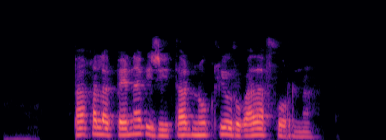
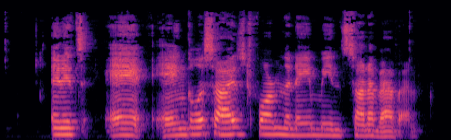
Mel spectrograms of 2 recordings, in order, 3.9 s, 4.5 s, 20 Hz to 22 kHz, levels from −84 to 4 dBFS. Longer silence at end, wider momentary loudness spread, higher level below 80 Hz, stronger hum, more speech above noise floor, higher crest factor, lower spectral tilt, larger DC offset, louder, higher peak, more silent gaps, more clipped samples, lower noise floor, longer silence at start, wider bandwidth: first, 0.75 s vs 0.35 s; about the same, 9 LU vs 7 LU; about the same, -62 dBFS vs -66 dBFS; neither; first, 38 dB vs 20 dB; about the same, 18 dB vs 20 dB; first, -7 dB/octave vs -2.5 dB/octave; neither; second, -25 LUFS vs -22 LUFS; second, -8 dBFS vs -4 dBFS; neither; neither; first, -62 dBFS vs -43 dBFS; first, 0.75 s vs 0.5 s; second, 7.4 kHz vs 16 kHz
